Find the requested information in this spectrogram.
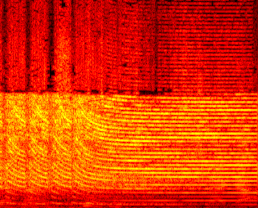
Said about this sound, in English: I got to give you air horns for that.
